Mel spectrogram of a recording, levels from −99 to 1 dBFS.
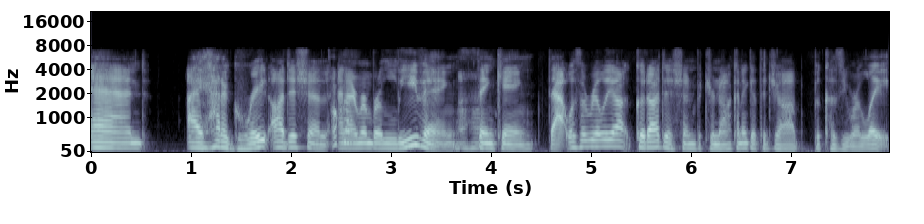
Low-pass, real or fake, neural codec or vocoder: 7.2 kHz; real; none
